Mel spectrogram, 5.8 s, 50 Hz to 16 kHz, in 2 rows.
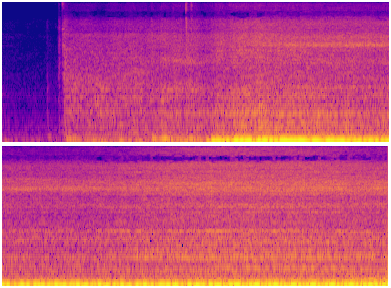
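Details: Holden VN Berlina 5.0L V8, just bought with a flat tyre, fuel added, fuel pump heard priming. Brief cranking, then it fires within about a second and settles into a deep, steady idle with no stumble: normal start.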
